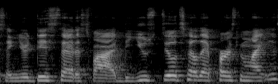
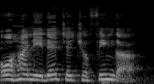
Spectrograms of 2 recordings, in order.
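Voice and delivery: put-on Vietnamese accent; 2 semitones higher than usual. Retelling what the nail shop worker said, imitating a Vietnamese accent. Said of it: "why did you just use that voice?".

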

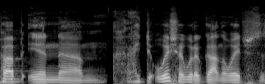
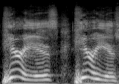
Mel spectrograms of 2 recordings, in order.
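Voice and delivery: shrill, very high shrieking scream; 13 semitones higher, 7 dB louder than usual. Retelling what a shop worker screamed in the shop: imitating someone screaming. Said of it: "screaming this in the shop".

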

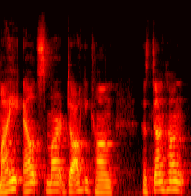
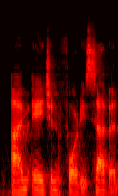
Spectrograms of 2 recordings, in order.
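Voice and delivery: flat monotone character voice; 9 semitones lower, 11 dB quieter than usual. Asking about a game character's voice, in a flat Agent 47 monotone. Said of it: "talks kind of like this, ... he sounds like very kind of like monotone-y".

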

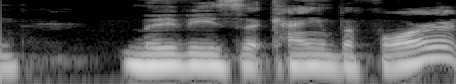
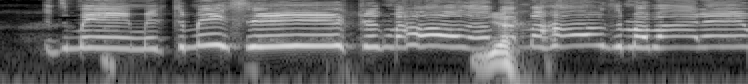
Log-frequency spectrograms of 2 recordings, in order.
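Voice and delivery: very high, loud cartoon goo creature voice; 6 dB louder than usual. Speaker imitates the goo guy from Rick and Morty, doing his cartoon voice. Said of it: "Can't do that voice".

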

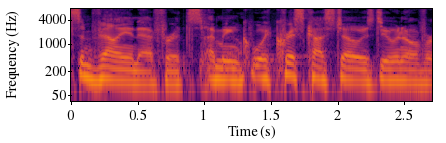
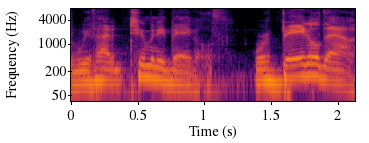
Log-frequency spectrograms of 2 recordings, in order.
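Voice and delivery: ordinary delivery

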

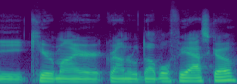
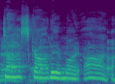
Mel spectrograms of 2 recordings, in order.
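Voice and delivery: play-acted very high scream, each word stretched; 13 semitones higher than usual. Retelling a clip where a player screams after missing a drill: imitating Ozzy Albies screaming. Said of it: "And he just keeps screaming".

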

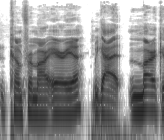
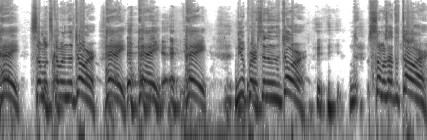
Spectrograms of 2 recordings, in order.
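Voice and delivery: shrill, very high, alarmed yelling dog voice; 12 semitones higher than usual. Playing a dog, yelling at the person coming into the house: yelling dog voice. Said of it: "Stop yelling at me".

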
